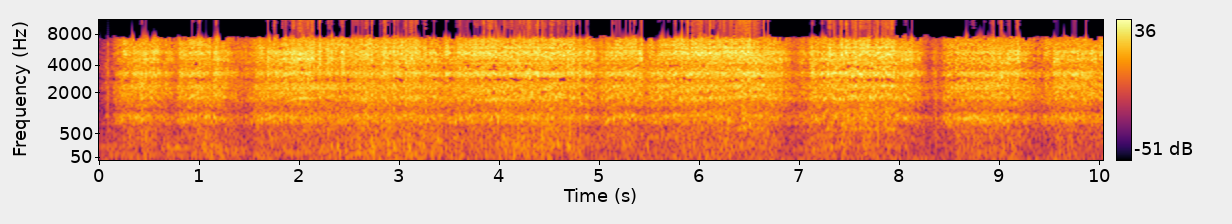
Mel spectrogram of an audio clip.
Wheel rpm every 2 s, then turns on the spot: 50, 140, 130, 110, 100.
none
